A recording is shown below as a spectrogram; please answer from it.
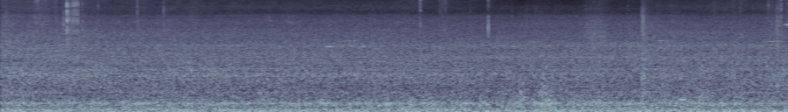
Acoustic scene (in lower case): subway train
